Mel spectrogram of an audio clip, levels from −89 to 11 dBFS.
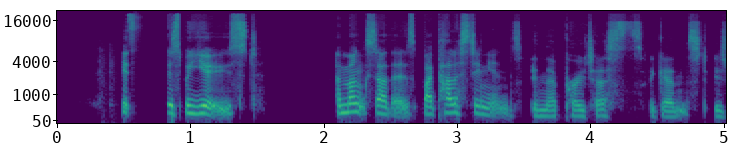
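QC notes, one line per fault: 0.00–3.37 s, section at the wrong speed: the opening speech runs 1.25 times too fast, so it sounds hurried and pitched up about four semitones, with speed and pitch shifting together. That's likely playback or editing against the wrong clock before it settles back to normal.
0.33–0.41 s and 0.41–0.51 s, burst of packet loss: two back-to-back gaps. The receiver stretched the last sound into a fading buzz or hiss for about 57 ms, then 84 ms. Roughly 60 ms and 80 ms of speech are simply skipped when it resumes.
0.58–0.85 s, long network dropout: a longer stall. The held sound fades out over about a quarter second and leaves about 160 ms of near-silence, and around 260 ms of speech is lost outright. It's likely a network interruption rather than a local glitch.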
